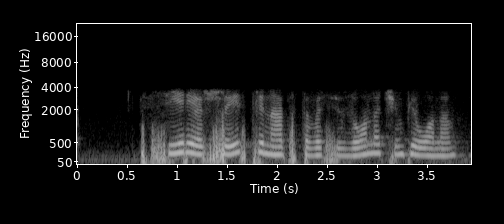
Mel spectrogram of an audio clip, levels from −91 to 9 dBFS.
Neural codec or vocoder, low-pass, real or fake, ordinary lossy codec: none; 3.6 kHz; real; Opus, 16 kbps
